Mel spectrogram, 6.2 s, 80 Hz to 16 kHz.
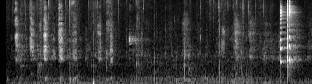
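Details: Shih Tzu puppies Bei Bambi and Misty, indoors on the 1st of July with a mystery bag; soft, breathy panting puffs come quickly, about three per second, then fade, with two sharp clicks near the end.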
